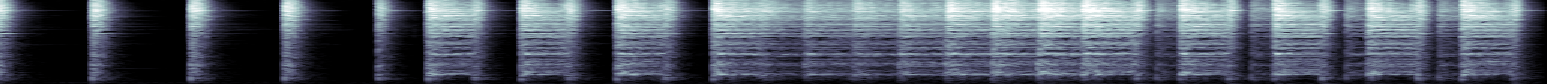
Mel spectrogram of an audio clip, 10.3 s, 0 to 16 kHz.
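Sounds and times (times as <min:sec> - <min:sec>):
bronze alloy hi-hat playing a dark crisp pattern: 0:02.9 - 0:10.3.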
